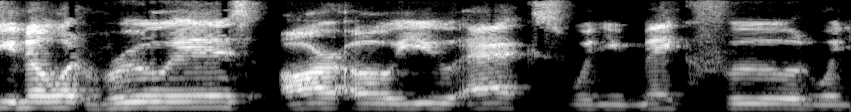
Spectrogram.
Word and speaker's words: roux: ROUX. When you make food, when you're making gravy. I call it rocks. I know it's like. I call it rocks. Pronounced like that. It's pronounced roux.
